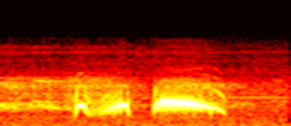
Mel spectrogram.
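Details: One full spotted dove phrase: a quick hoot, a rising slurred note, then a sustained loud hooting coo, over faint background cooing. Intended to provoke wild males to call.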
